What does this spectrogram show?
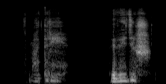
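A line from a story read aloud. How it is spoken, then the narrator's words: Whispered. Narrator (Russian): шепнул Том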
